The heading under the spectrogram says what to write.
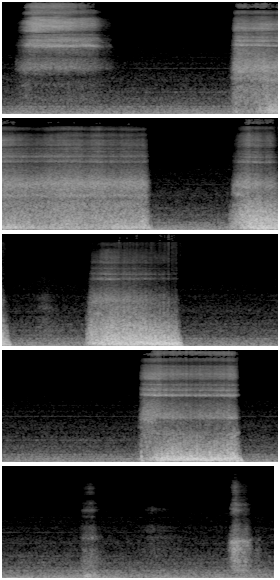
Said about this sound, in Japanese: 綿棒だとこれ無理そうだな。吹き飛ばしちゃいますか。ここからすごく息を吹きつけようと思うんだけど、 覚悟はいい？ 私はできてる。 じゃあ行くね。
